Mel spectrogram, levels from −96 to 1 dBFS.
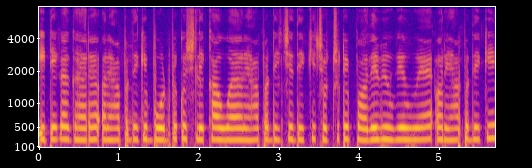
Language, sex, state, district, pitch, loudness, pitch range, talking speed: Hindi, female, Chhattisgarh, Sukma, 245 Hz, -17 LUFS, 240-255 Hz, 335 wpm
